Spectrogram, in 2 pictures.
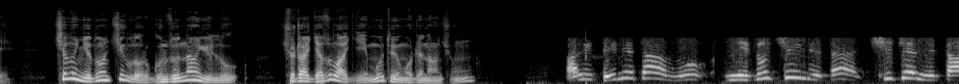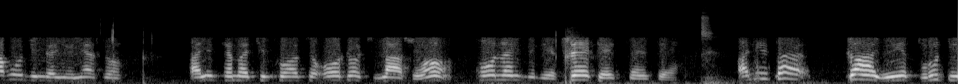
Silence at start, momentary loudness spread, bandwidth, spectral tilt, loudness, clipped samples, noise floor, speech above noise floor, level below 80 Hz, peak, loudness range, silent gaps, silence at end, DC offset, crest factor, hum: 0 s; 15 LU; 14 kHz; -7 dB/octave; -20 LUFS; under 0.1%; -58 dBFS; 38 dB; -52 dBFS; -4 dBFS; 4 LU; none; 0 s; under 0.1%; 18 dB; none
